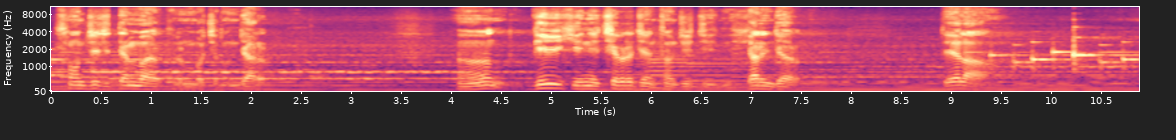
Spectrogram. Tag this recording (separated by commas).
Speech, Music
